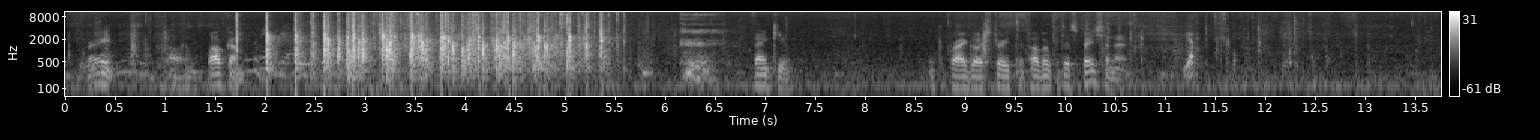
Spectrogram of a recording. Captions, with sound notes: >> WELCOME. [ APPLAUSE ] THANK YOU. ALRIGHT, WE'LL GO STRAIGHT TO PUBLIC PARTICIPATION THEN.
